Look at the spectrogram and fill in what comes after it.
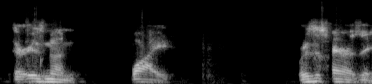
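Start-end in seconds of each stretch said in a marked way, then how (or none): none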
